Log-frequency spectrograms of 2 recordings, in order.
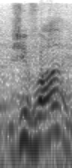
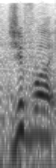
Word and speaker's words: je vois: And the il and the je, if the je is je vois, V-O-I-S, and il, V-O-I-T, but given you don't pronounce the S or the T, je vois, il voit, they sound the same.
